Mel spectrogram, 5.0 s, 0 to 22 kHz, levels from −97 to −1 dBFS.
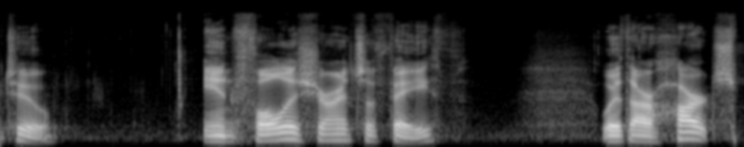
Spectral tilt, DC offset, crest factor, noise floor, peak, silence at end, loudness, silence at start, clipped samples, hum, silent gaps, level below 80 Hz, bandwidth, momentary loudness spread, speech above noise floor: -4 dB/octave; under 0.1%; 22 dB; -74 dBFS; -4 dBFS; 0.05 s; -23 LUFS; 0.05 s; under 0.1%; none; none; -82 dBFS; 15 kHz; 12 LU; 51 dB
